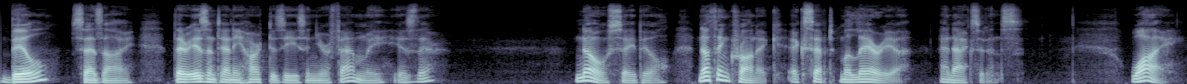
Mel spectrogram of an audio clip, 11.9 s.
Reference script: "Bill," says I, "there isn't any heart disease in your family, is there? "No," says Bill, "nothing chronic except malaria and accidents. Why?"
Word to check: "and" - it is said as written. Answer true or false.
true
